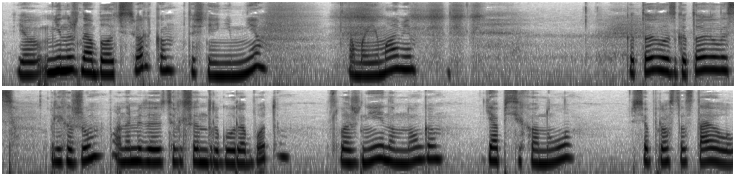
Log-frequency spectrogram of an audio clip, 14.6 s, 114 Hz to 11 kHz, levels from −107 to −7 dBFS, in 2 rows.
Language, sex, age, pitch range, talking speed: Russian, female, 20-39, 210-245 Hz, 105 wpm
